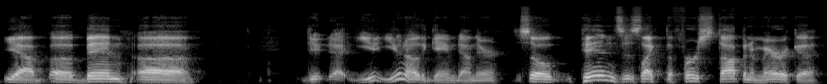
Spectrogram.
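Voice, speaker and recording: A man's voice: fairly low pitch, animated, slow, fairly bright tone. Casual, joking Texan man chatting. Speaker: livestream co-host. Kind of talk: casual chat about fishing and outdoors.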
